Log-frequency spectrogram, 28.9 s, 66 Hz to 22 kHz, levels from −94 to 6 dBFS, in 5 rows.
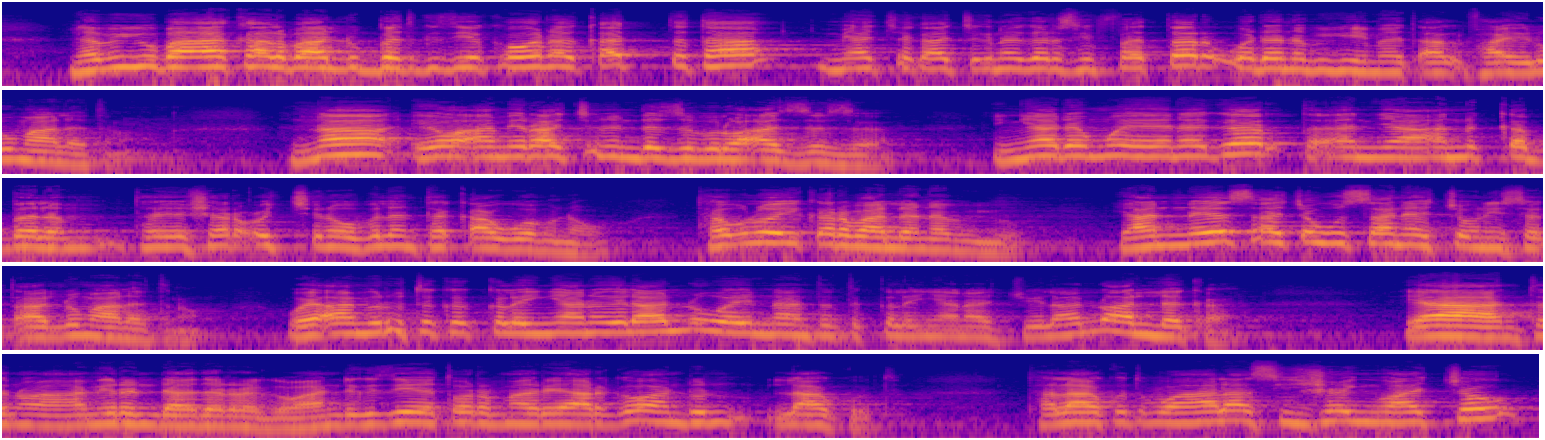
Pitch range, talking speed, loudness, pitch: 180-230 Hz, 135 wpm, -23 LUFS, 200 Hz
